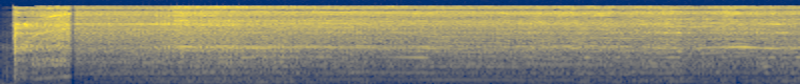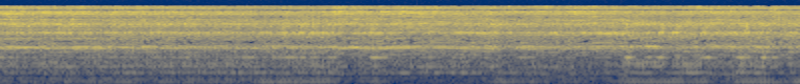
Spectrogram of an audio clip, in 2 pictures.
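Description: Electric angle grinder with a cutoff wheel spinning up with a quick rising whine, then cutting steadily through a steel bolt head, its pitch wavering as the disc bites under load. The bolt is being cut off because its captive nut spins inside the frame.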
